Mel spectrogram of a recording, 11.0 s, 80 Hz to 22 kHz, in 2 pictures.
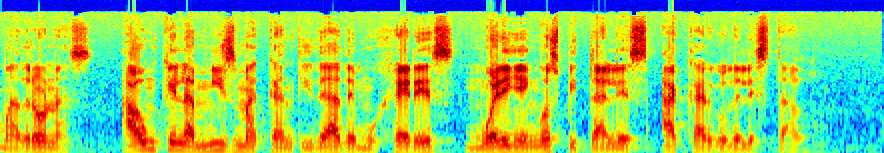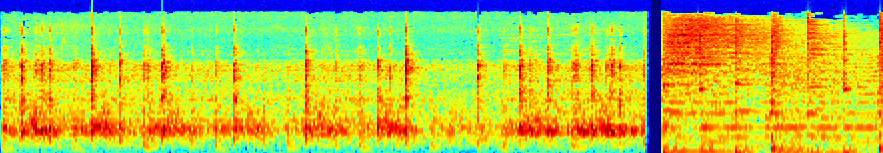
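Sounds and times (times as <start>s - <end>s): fetal doppler heartbeat pulsing: 5.5s - 9.6s.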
